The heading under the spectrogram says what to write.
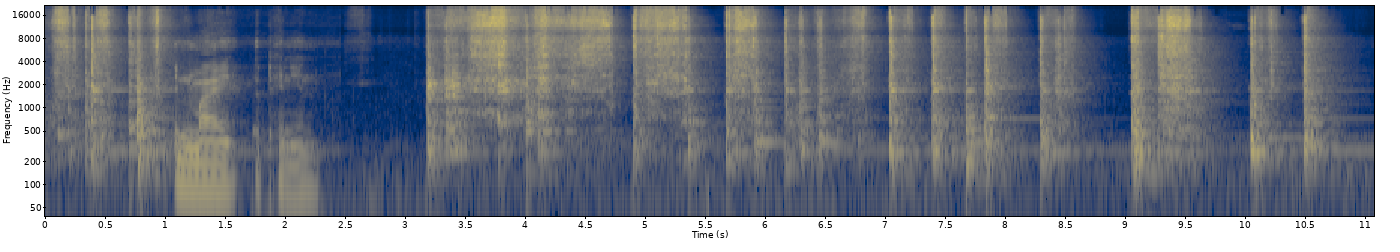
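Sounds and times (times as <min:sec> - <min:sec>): scraper scraping griddle plate: 0:00.0 - 0:01.2, 0:03.2 - 0:10.8.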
